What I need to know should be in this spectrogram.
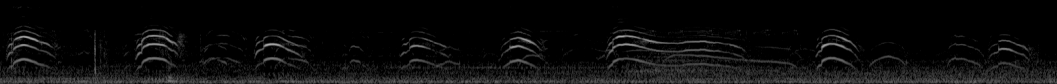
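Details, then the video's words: Young kittens call with sharp, arching mews at irregular intervals of about one to two seconds, one longer drawn-out cry in the middle, against faint low-pitched background noise. "Mini cute kittens baby meowing"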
